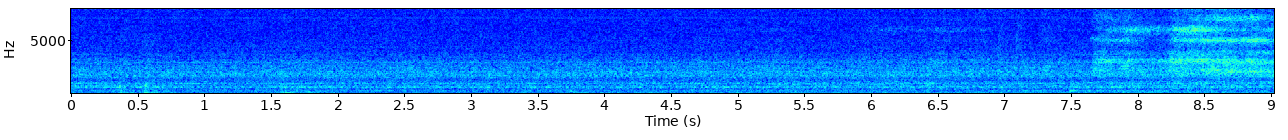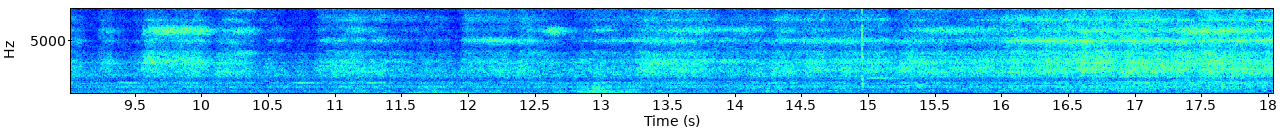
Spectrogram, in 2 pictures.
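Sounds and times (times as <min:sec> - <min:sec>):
rumble of train wheels on rails: 0:00.0 - 0:18.0
high thin wheel squeals: 0:07.6 - 0:18.0.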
